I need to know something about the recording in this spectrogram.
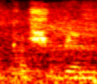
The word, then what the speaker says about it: Kashubian: Kashubian region, yes.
